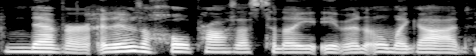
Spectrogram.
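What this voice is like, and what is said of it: Sick, rough-sounding voice. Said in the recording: “is very sick ... Under the fucking weather ... I sound terrible, probably.”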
